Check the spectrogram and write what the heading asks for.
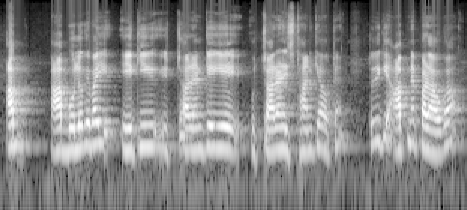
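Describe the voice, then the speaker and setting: A man teaching a grammar lesson, explaining slowly and going over points again and again. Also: high-pitched, fairly bright tone. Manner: slow, repetitive explaining, sings example lines. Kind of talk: classroom lecture.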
